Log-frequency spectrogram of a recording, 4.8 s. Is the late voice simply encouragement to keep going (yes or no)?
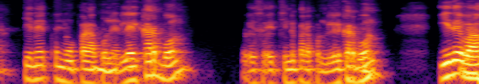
yes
